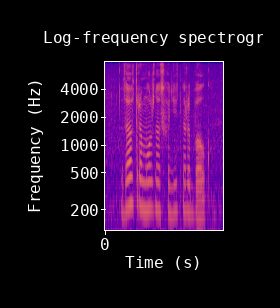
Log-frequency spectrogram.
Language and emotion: Russian, neutral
